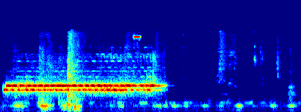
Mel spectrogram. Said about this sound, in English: Hold on. But my phone's just starting to ring.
